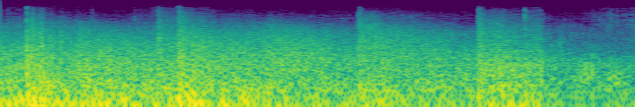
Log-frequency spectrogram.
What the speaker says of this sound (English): Artillery cover coming in on the centre.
